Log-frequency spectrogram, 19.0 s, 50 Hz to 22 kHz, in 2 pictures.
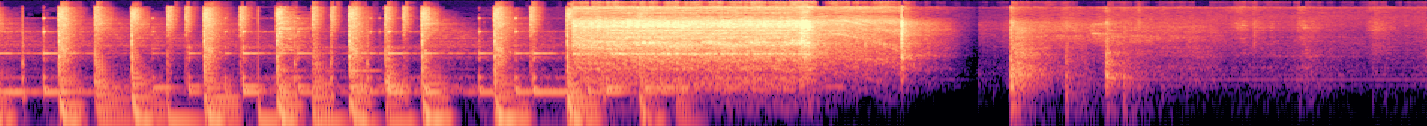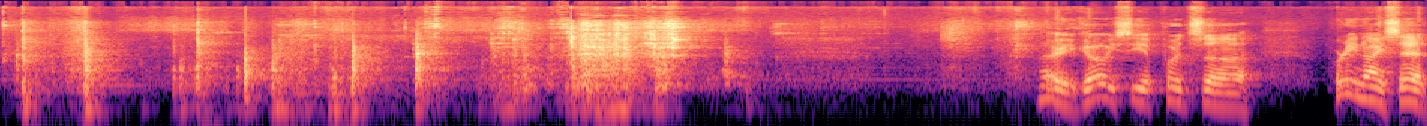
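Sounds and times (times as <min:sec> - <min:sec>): drill sharpener grinding metal: 0:03.8 - 0:06.2
metal knocks and scrapes: 0:10.0 - 0:14.5.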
